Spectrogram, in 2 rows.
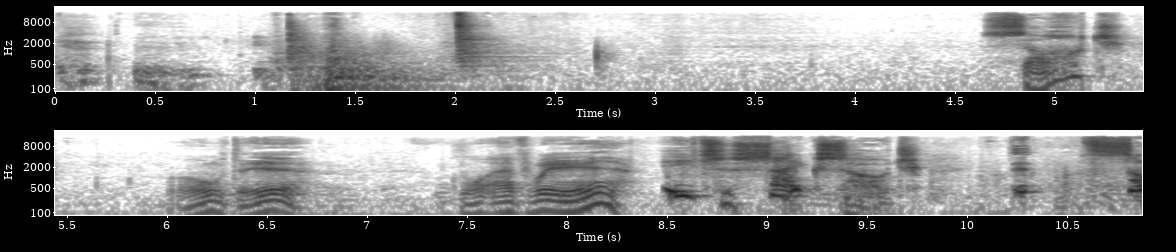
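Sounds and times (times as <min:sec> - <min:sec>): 
sergeant's locker being opened: 0:01.0 - 0:02.6
speech: 0:04.8 - 0:05.4, 0:06.3 - 0:06.8, 0:07.4 - 0:10.8.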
